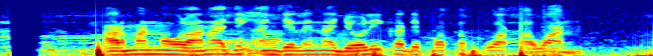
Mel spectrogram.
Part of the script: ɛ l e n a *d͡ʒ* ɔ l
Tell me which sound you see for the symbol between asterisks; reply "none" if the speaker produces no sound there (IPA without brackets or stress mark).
d͡ʒ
